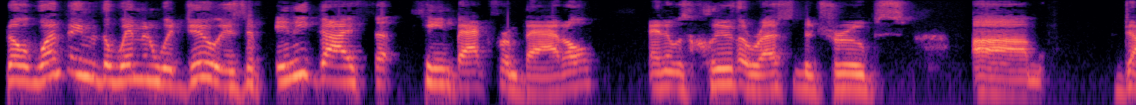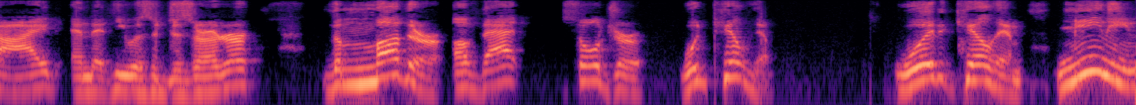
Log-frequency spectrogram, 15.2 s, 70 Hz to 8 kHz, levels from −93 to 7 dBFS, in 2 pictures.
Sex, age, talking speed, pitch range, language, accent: male, 30-49, 180 wpm, 140-200 Hz, English, American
